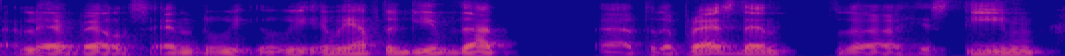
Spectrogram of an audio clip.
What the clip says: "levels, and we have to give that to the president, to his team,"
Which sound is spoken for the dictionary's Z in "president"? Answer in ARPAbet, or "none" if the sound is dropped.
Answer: S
